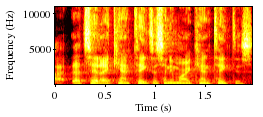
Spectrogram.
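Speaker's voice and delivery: usual speaking voice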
